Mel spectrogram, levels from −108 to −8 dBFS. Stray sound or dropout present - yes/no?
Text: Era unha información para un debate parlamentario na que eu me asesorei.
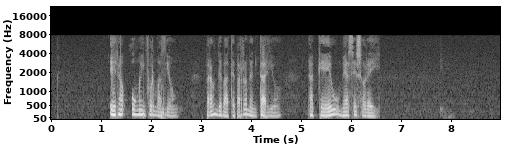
no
